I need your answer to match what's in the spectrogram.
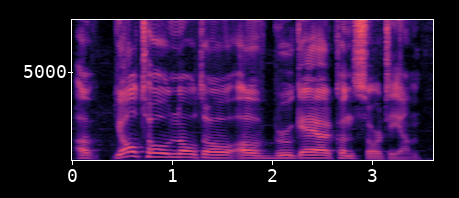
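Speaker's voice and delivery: put-on jolly old Irish merchant showing off; Irish leprechaun merchant. Old merchant boasting to strangers in a hammed-up Irish brogue.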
